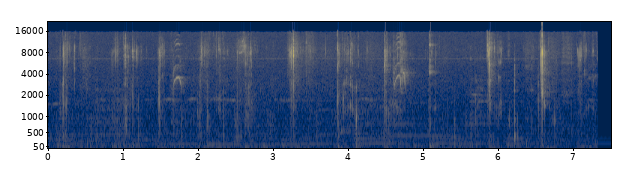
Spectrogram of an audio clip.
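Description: A person chewing a mouthful of seafood pajeon (Korean seafood and green onion pancake), with irregular wet mouth clicks and crunches. The sound cuts off suddenly just before the end.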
